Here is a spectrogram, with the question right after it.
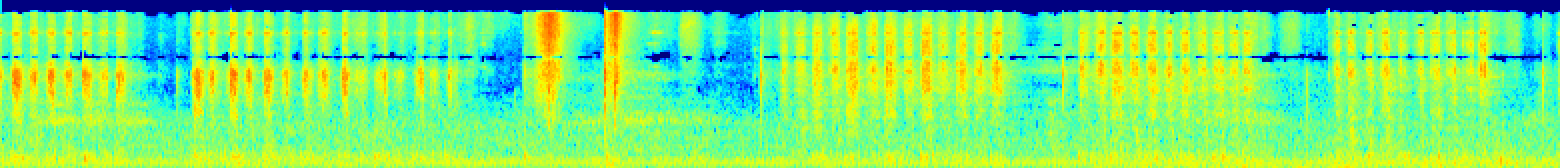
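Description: A thin paper scratch card (Roda dos Prémios) lying on black cloth is scratched with a round black plastic scraper in quick, steady back-and-forth strokes. It makes a continuous dry, bright scraping texture with a low steady hum underneath, plus a couple of sharper bursts near the middle.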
